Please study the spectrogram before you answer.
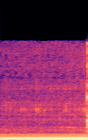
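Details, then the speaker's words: Nebulizer compressor under repair, broken neutral/phase wires found, test-run on mains after a series-lamp check: loud steady motor buzz with strong low hum, motor running much better and in working condition. "आप देख सकते हैं कि अपनी motor पहले से कहीं गुना ज़्यादा चली है, इसका मतलब अपना मोटर भी एकदम वर्किंग कंडीशन पे है, कोई इसमें दिक्कत नहीं आने वाली है।"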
